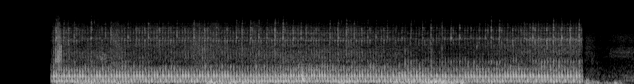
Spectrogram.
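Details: Stihl 026 chainsaw, long-neglected and restored with a cleaned carburetor, cutting firewood with a dull, rust-freed chain: a small two-stroke buzzes steady and even for about five seconds, then cuts off cleanly. It runs awesome despite the dull chain, which is normal running.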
